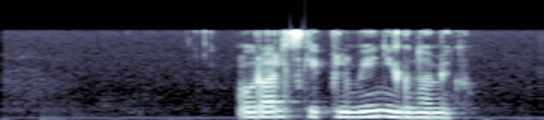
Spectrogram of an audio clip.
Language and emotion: Russian, neutral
